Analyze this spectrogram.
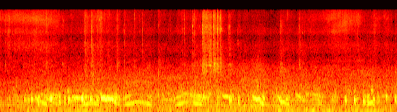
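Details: Domestic pigeons in a loft or yard, cooing steadily throughout in overlapping, swooping, throaty phrases that rise and fall, with occasional soft knocks in the background.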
